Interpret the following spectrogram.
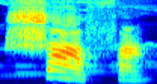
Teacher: перший звук ш твердий приголосний другий звук ша-а голосний третій звук шаф-ф твердий приголосний і останній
